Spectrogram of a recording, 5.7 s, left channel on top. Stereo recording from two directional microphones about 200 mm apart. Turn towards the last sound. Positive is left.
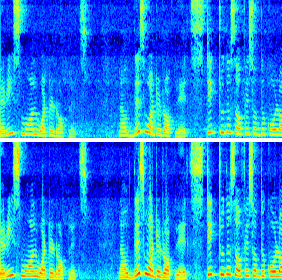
turn(degrees=-25)  # may be behind; listen again after turning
